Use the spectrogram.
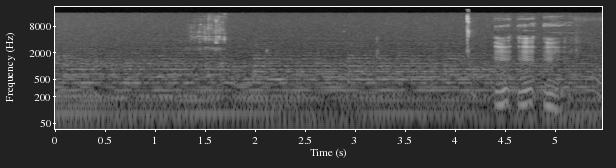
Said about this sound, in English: I'm gonna get a sip of my coffee, so hang on.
